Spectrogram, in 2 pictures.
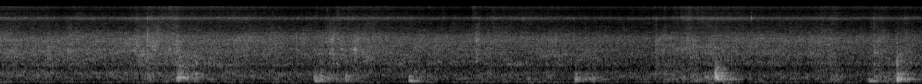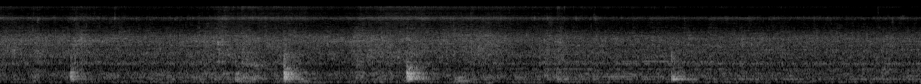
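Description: Chicken pieces with tomatoes and spice masala sizzling as they fry in oil in a kadai. A silicone spatula stirs through them, with a short scrape or knock against the pan every second or two.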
